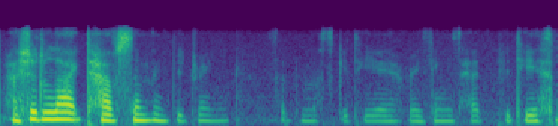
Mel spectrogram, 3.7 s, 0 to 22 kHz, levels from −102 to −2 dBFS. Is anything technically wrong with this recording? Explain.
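Yes. From 2.4 s to the end of the clip, the speech and the background noise swell up together over more than a second. The whole signal gets louder, not just the voice. This is automatic gain rising. The input level dropped by about 24 dB, and the automatic gain control responded by raising its gain step by step to compensate. Because it amplifies everything it receives, the room noise comes up in lockstep with the speech.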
